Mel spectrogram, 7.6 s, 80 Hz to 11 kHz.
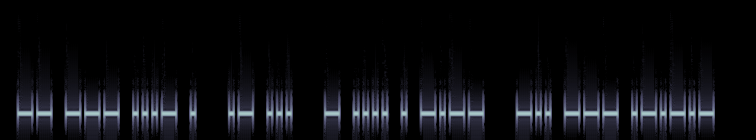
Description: Morse code, heard as a keyed tone, about 25 wpm, 700 Hz. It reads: MOVE AS THEY DO.
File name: practice / 25wpm / Sentences with 2-Word Phrases - 25wpm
